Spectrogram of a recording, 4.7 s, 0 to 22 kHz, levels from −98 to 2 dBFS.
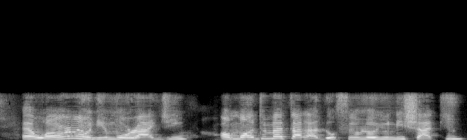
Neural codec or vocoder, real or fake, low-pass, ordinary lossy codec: codec, 16 kHz, 1.1 kbps, Voila-Tokenizer; fake; 7.2 kHz; none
